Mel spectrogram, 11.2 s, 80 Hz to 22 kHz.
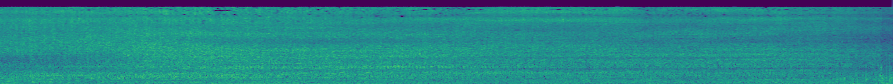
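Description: Kubota DC-93 rice combine harvester running steadily under load as it cuts and threshes ripe rice: a loud, continuous engine and machinery noise.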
